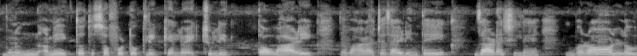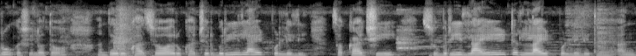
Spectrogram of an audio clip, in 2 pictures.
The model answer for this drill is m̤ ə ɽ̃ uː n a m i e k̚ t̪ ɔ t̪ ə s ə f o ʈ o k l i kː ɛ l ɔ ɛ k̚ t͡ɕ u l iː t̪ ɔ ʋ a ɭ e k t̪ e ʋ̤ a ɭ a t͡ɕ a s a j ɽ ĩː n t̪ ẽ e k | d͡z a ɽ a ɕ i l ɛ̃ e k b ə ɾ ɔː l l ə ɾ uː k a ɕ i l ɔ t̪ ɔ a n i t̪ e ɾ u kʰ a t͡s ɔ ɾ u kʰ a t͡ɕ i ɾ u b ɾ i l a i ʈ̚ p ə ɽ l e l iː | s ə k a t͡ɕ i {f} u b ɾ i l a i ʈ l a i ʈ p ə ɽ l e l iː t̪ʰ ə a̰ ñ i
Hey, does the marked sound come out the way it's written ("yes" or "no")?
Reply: no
